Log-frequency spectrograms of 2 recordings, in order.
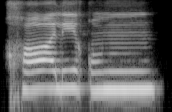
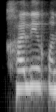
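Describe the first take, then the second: First: Slow खालिकुन with heavy "khaw"; full stretched kha. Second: खलिकुन with a short, light first a; wrongly short kha. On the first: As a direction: round and hold the खा of खालिकुन. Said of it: "खा है वो पुर हुरूफ". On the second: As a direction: rush the thin "kha" of खलिकुन. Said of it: "खलिकुन नहीं पढ़ना". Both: Shown as a demonstration.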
